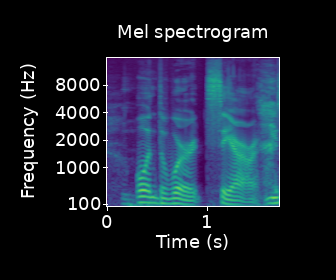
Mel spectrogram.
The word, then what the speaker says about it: Ciara: And so they said, it's Ciara, darling. It's not Ciara.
